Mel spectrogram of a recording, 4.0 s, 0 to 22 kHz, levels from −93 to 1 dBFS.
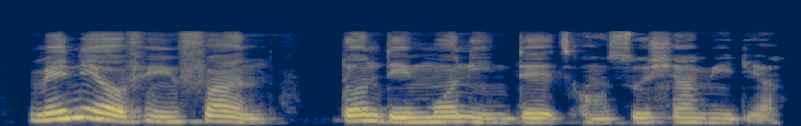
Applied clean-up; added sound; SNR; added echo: neural mask model Resemble Enhance denoiser.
